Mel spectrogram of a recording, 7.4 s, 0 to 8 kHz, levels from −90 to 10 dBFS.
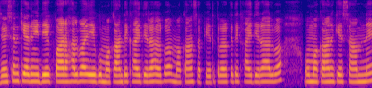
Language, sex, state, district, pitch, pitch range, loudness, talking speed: Bhojpuri, female, Uttar Pradesh, Ghazipur, 230 Hz, 225-235 Hz, -16 LUFS, 210 wpm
